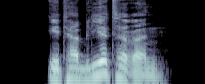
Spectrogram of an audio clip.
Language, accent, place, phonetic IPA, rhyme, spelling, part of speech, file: German, Germany, Berlin, [etaˈbliːɐ̯təʁən], -iːɐ̯təʁən, etablierteren, adjective, De-etablierteren.ogg
- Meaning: inflection of etabliert: 1. strong genitive masculine/neuter singular comparative degree 2. weak/mixed genitive/dative all-gender singular comparative degree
